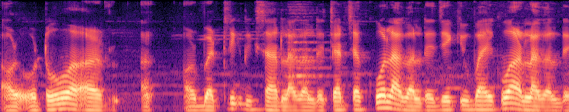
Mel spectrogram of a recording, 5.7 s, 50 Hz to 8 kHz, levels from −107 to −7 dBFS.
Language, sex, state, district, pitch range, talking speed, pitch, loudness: Maithili, male, Bihar, Madhepura, 100-120 Hz, 190 wpm, 110 Hz, -16 LUFS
